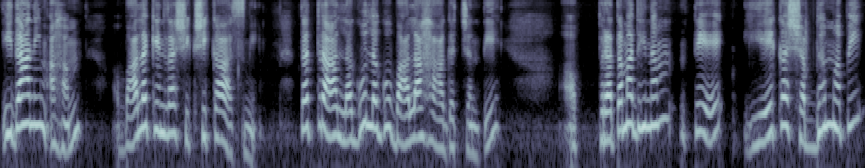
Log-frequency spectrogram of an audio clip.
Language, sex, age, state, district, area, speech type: Sanskrit, female, 30-45, Karnataka, Chikkamagaluru, rural, spontaneous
